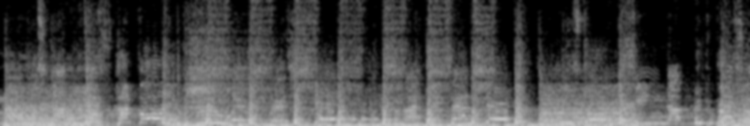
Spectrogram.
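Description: A live band playing loud through the house sound system: a man singing over electric guitars, keyboards and a drum kit, with the drums thinning out briefly near the end.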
